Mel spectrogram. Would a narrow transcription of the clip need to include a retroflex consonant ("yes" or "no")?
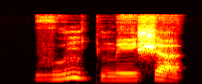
no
